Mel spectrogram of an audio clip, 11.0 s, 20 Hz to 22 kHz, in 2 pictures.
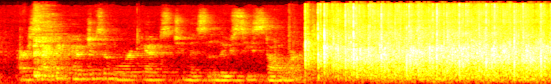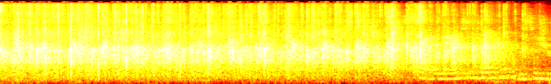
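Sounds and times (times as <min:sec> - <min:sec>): large audience clapping: 0:03.0 - 0:11.0.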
